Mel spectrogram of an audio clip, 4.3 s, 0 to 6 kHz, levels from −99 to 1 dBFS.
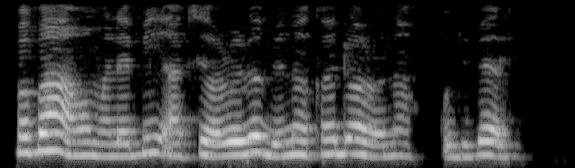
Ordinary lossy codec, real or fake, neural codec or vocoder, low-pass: none; real; none; 5.4 kHz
